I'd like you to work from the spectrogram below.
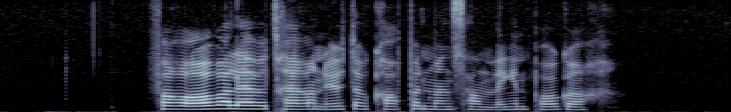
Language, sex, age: Norwegian, female, 20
